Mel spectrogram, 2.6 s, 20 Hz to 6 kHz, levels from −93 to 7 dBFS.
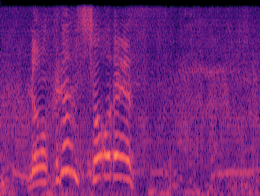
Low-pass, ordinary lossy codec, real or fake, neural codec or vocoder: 5.4 kHz; none; fake; codec, 16 kHz, 2 kbps, FreqCodec, smaller model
